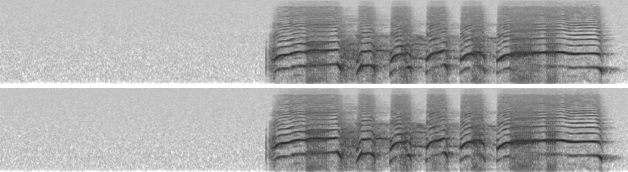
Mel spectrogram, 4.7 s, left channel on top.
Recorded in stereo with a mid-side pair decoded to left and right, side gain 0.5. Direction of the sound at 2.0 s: 10° right.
